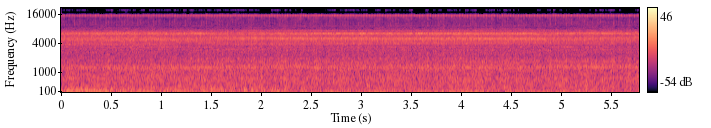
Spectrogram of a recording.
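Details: BMW M52TU inline-six at idle: dull, rhythmic knock about three per second under the hiss; cause unknown.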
